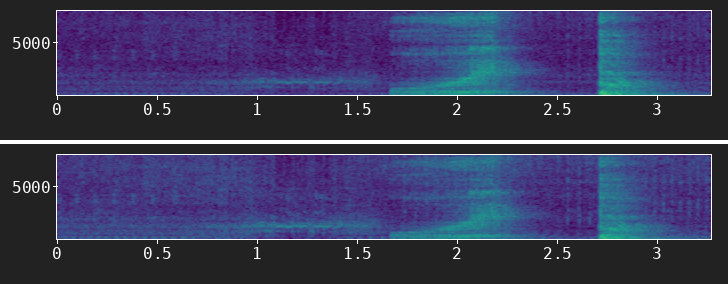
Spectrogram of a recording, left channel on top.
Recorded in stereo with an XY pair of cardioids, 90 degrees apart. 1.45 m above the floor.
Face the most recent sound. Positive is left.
turn(degrees=25)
